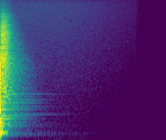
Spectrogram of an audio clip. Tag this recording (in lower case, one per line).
percussion
musical instrument
snare drum
music
drum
